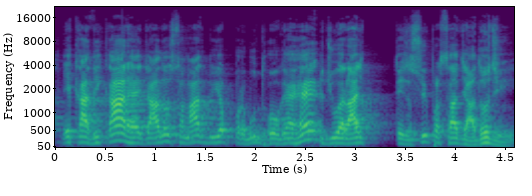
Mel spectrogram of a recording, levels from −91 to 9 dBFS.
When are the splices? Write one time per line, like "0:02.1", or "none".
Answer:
0:02.7

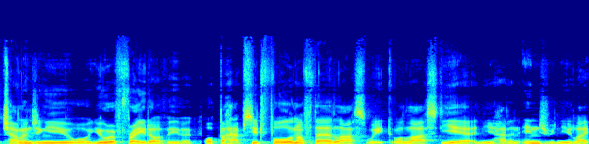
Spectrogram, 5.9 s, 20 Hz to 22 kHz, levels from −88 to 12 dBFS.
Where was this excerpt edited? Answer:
0:01.9

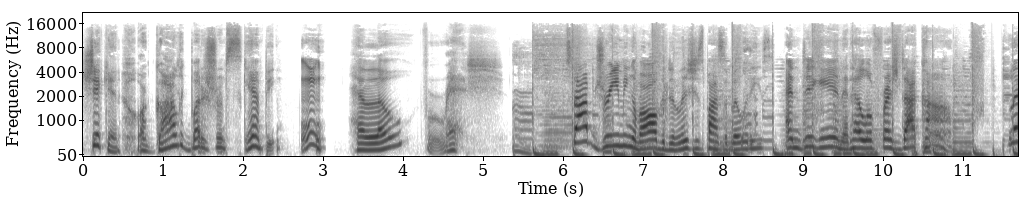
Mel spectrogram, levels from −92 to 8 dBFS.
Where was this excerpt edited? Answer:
none

